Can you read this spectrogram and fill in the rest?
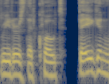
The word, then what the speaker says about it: Begin: But it is more appropriate to say, as Time magazine could so easily have written, that Begin rhymes with Reagan.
